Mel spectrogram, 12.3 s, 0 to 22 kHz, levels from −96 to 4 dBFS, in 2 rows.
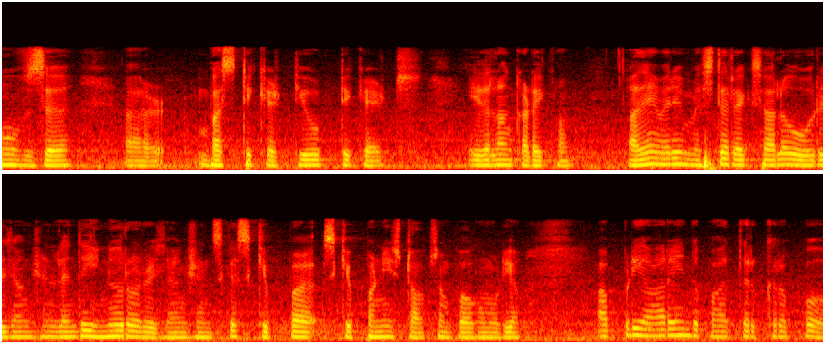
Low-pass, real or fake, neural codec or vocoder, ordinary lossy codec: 7.2 kHz; real; none; none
